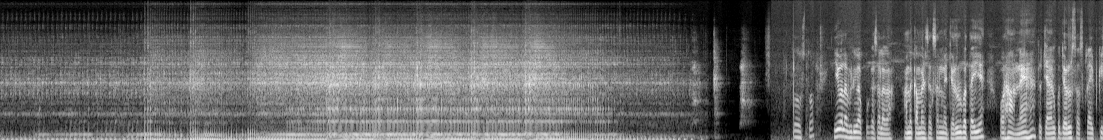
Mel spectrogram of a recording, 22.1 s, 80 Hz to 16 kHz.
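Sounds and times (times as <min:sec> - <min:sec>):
motorcycle engine idling fast: 0:00.0 - 0:14.1.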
